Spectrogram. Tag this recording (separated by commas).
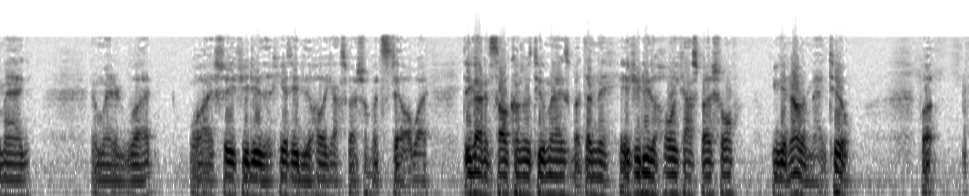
Speech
